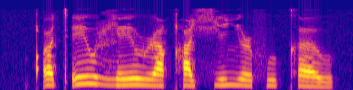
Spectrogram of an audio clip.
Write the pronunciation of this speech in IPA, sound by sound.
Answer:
qʼutʼeu̯ ɮeu̯ɭɐqʰɐ çɪʎə˞ fukʰɐu̯

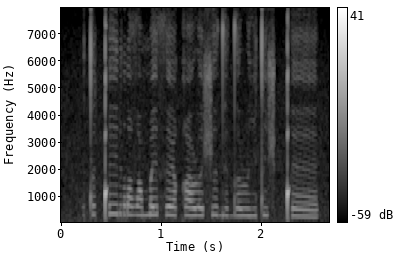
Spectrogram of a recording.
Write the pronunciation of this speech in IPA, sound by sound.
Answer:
tɐǃerɘ ðˤɐmeθɛj qɛɹɐʃɘd̪e d̪ɐɹitiʃ ǃɛ

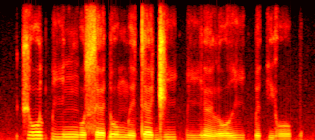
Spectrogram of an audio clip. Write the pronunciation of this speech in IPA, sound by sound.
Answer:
t͡ʃoː˦lk͡piː˨nŋo˨ sɛ˨ɗo˧ me˨tɛ˧d͡ʒiː˧k͡piː˨ ɾɛ̃˨lo˧ɣiː˧k͡pe˧k joː˧p

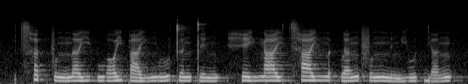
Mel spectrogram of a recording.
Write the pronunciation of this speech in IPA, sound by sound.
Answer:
t͡sʰɐ˥k̚fʊ˨˩ŋn̪ɐ˧j | wɔː˨˥jpaː˨˩j ŋuː˨˥t̪ɵ˨˧nt̪ɪ˨ŋ | he˨j ŋaː˧j t͡sʰaː˥j n̪ɐ˧k̚lɐ˨˥ŋfʊ˨˧ŋ n̪ɪ˨˩ŋjuː˨˥t̚jɐ˨˥ŋ

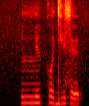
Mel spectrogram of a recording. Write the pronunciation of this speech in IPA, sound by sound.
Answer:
lːɨko dʲɨzɘ

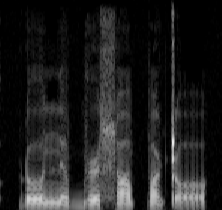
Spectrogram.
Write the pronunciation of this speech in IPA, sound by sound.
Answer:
ɽo˦nə˨ bə˞˦ɬɒ˦pɒ˦ ʈɔ̰˦˨

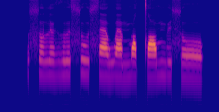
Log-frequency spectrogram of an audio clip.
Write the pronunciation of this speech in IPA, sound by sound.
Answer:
soløɦɯ susæ wæmytˤo myso

